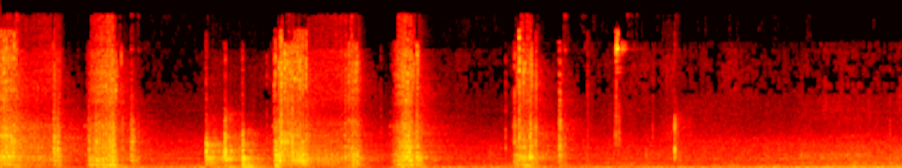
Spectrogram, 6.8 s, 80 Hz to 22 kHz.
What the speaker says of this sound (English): There's two nuts or two bolts we'll remove with a 15mm socket.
